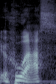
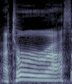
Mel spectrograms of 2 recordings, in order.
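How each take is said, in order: First: The name is said with a breathy H sound. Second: The name is said with an R sound. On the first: The speaker calls it right. "I believe it's pronounced. They don't pronounce the R. It's a J" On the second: The speaker calls it wrong. "oh, sorry"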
